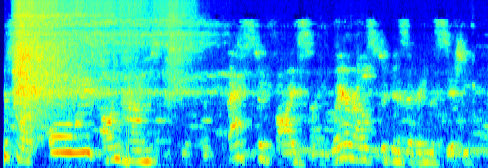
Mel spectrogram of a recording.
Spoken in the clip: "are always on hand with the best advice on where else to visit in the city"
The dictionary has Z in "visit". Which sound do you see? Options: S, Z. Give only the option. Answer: Z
